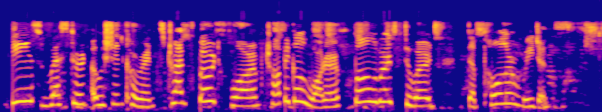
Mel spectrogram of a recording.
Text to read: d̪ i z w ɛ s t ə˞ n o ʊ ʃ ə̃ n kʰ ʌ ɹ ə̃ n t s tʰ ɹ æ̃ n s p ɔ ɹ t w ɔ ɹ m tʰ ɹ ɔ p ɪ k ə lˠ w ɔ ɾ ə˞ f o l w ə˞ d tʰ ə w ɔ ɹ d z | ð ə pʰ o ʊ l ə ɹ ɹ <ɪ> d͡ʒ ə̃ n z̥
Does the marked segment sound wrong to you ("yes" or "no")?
yes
